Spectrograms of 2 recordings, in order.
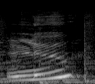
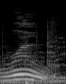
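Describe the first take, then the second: First: The tongue flicks hard for a strong L. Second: The consonant is rolled like an R. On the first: "Don't flick your tongue too hard, so we're not going lu" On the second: "don't roll it like an R"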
